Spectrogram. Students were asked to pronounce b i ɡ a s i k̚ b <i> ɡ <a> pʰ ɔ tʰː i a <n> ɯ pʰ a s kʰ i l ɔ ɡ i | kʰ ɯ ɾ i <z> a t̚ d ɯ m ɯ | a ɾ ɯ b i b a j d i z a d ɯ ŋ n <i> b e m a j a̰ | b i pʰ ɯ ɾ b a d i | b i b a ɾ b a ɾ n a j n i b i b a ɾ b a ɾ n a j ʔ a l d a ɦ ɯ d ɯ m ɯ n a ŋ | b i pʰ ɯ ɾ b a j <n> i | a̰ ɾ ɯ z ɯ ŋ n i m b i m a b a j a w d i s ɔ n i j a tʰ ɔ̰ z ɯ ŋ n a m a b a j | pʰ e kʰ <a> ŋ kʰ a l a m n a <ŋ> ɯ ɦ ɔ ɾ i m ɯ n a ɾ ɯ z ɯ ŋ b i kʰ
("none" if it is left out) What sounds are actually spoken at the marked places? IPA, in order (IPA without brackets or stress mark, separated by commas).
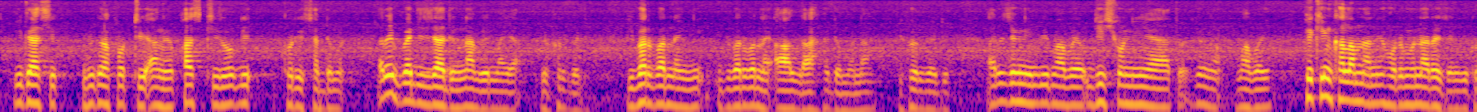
i, a, ŋ, s, a, d, i, n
